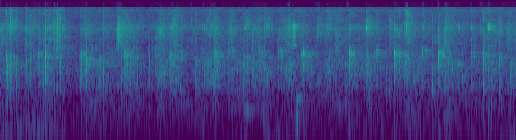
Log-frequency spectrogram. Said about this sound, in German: Bitte einen kleinen großen Applaus.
